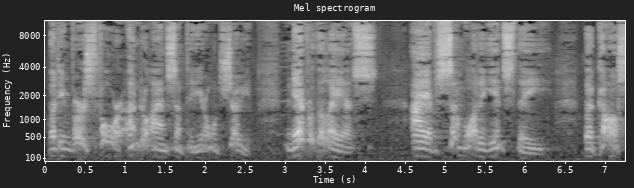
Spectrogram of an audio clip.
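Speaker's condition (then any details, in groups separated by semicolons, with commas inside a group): Vocal fold paralysis; pushes much air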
